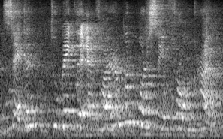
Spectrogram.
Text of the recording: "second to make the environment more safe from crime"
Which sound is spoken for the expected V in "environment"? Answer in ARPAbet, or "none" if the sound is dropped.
none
